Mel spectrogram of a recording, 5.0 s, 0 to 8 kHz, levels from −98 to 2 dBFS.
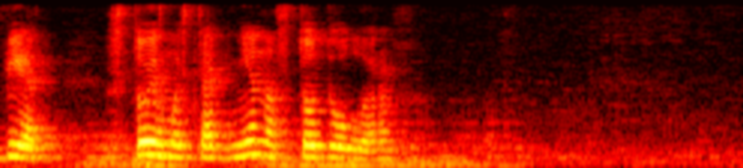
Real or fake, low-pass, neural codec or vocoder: real; 7.2 kHz; none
